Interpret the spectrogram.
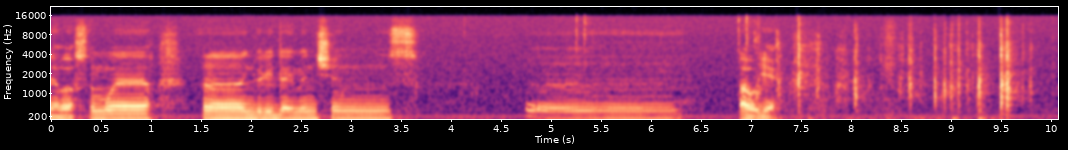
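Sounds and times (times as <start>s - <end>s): man saying oh: 4.8s - 6.4s
man's drawn-out hesitation sound: 4.8s - 7.2s.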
